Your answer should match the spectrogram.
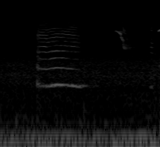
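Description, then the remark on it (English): A pink marker pen squeaks against a board while drawing: one long, whiny squeal, then a couple of short chirpy squeaks, with no one talking. “These pens are struggling a little bit.”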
